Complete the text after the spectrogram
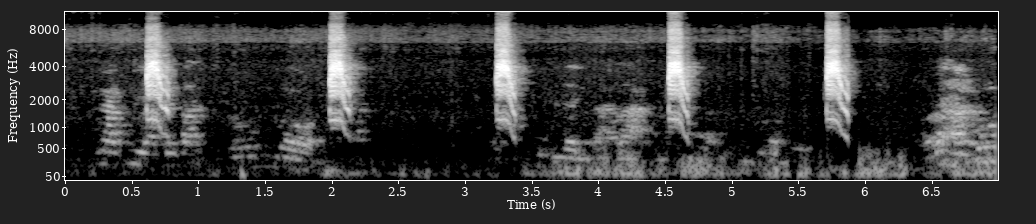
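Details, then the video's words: A Long-tailed shrike sings energetically as lure material for quiet shrikes. Rasping, explosive notes recur every second or so over low muttering and softer chattering phrases. "BURUNG CENDET GACOR DORR, BIANGNYA PANCINGAN CENDET LOYO"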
